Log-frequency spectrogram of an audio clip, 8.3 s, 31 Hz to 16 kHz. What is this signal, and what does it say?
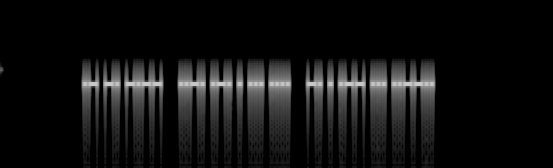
Morse code, heard as a keyed tone, about 30 wpm, 700 Hz. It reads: ANY FRESH NEWS?
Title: Sentences from Top 1200 Words 30wpm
